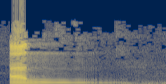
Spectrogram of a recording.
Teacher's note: ada suara yang melewati pangkal hidung, suara dengung atau ghunnah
